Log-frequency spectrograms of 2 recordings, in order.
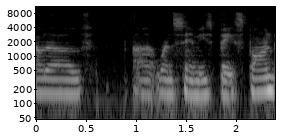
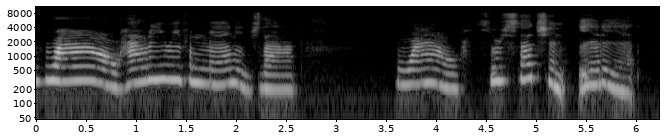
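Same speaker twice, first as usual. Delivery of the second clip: high, loud, squeaky puppet voice with stretched "wow"; 8 semitones higher, 6 dB louder than usual. After an embarrassing slip, the speaker does an Elmo impression. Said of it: "a terrible Elmo impression".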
